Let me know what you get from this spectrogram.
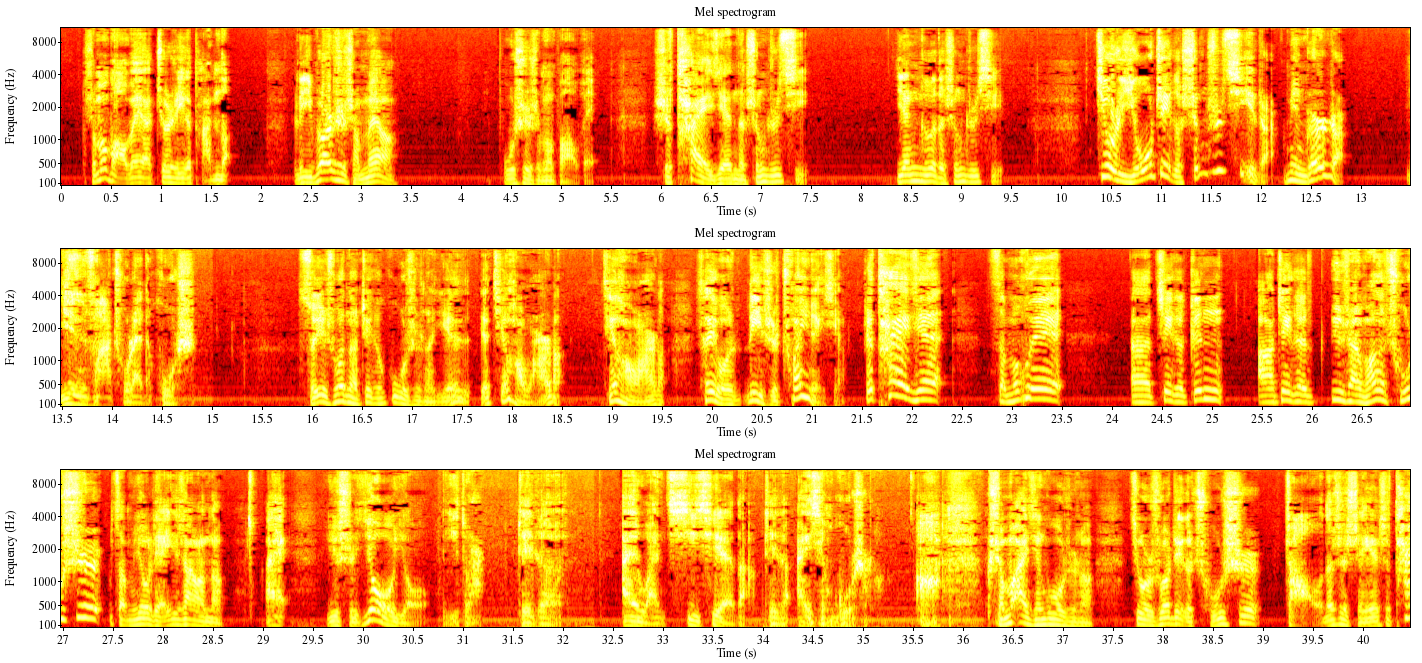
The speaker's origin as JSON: {"language": "Chinese", "region": "Beijing", "country": "China", "said": "这个杂碎跟我们北京人吃那个杂碎啊还不一样"}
